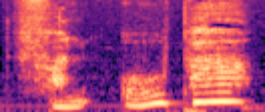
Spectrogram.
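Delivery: soft, slow, high puzzled question; quietly puzzled girl asking back; soft high puzzled rise; wondering. Acted. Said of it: "wunderte sich Leonie".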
